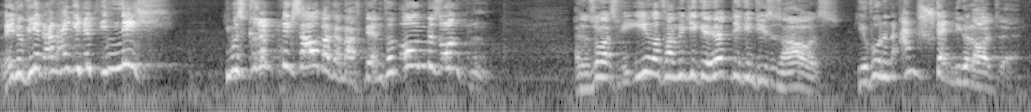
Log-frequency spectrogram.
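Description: An actor playing a hostile, bigoted male building caretaker in a radio drama, gruff and contemptuous. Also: very high-pitched, big pitch swings, normal speed, full character voice. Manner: gruff, contemptuous, bursts into shouting.

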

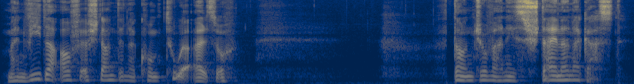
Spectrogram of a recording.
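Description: An actor in a German radio play playing an exuberant composer who tells of his own mishap in an animated, theatrical way. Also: on the high side, measured pace. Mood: mock horror. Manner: theatrical, animated, storytelling with shifting pace. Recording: faint music behind the voice.

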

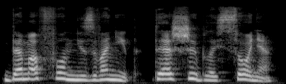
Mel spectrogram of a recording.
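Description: Storybook mother, played by a woman: tired, sharp-tongued, suspicious, stern. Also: mid-range voice, unhurried, natural voice. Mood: weary irritation. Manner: stern, hissing, flustered. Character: weary, distrustful, scolding mother.

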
